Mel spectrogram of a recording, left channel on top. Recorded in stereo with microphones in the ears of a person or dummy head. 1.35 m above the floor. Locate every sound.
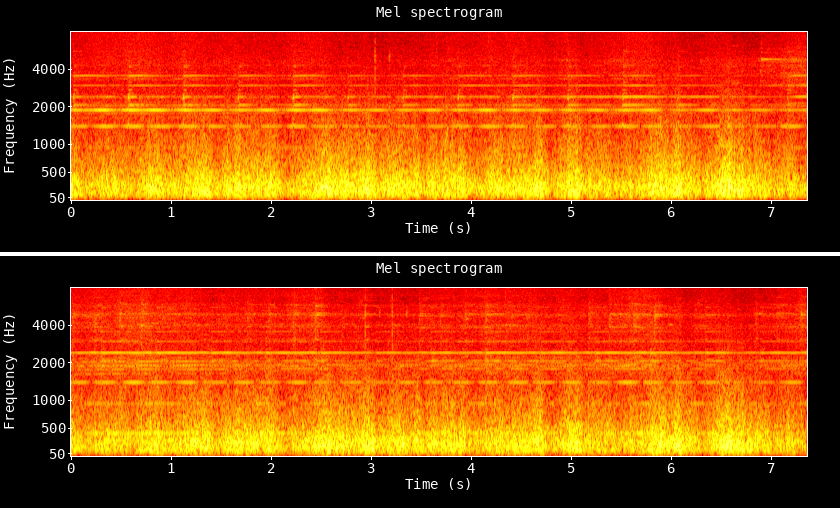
Only background noise.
